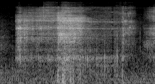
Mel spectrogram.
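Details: Immediate implant placement in an upper second molar socket with no sound bone under the sinus floor: sharp, hissy mechanical clicking of a ratchet wrench turning as the implant is seated slightly deeper to adjust height.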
